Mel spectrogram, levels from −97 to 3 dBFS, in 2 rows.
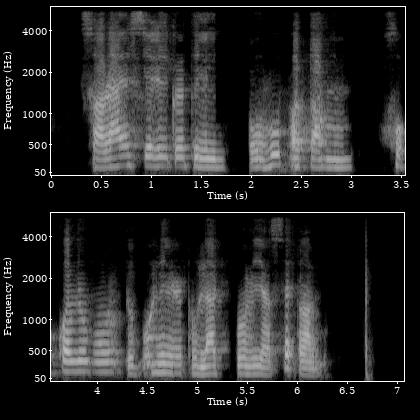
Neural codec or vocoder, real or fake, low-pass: codec, 16 kHz in and 24 kHz out, 0.6 kbps, FireRedTTS-2 codec; fake; 5.4 kHz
